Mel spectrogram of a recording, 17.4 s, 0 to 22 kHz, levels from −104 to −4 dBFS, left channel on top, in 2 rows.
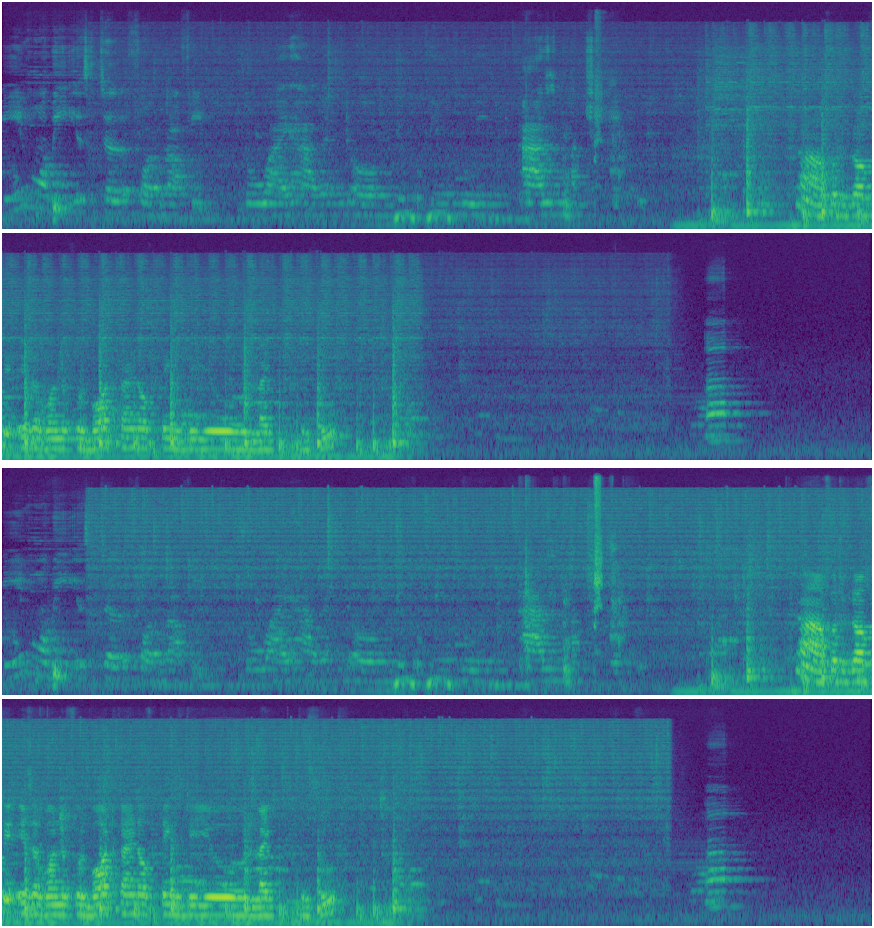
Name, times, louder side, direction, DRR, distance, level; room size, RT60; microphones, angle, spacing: voice 1, 0.0-2.1 2.4-6.5 15.7-15.9, left 2 dB, 45° left, 4.1 m, -44 dB
sound 1, 0.8-15.4, right 14 dB, 60° right, 1.3 m, -46 dB
voice 2, 3.9-4.5 5.9-6.2 7.2-7.3 7.9-12.1 12.8-12.9 15.7-15.8, right 4 dB, 80° right, 0.7 m, -30 dB
sound 2, 6.7-12.6, right 1 dB, 5° left, 2.6 m, -47 dB
sound 3, 7.0-12.9, left 1 dB, 80° left, 2.8 m, -38 dB
23.0 x 19.0 x 7.5 m
head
